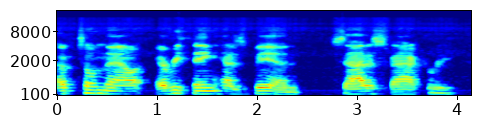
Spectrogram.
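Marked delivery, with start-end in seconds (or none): none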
